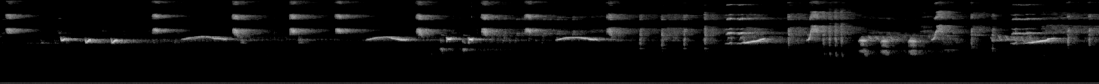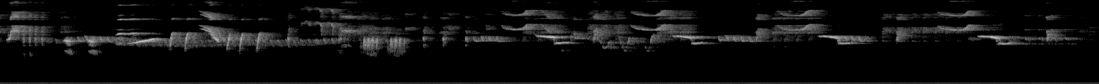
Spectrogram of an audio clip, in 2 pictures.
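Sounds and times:
Blyth's reed warbler Acrocephalus dumetorum singing: 0:00.0 - 0:21.9.

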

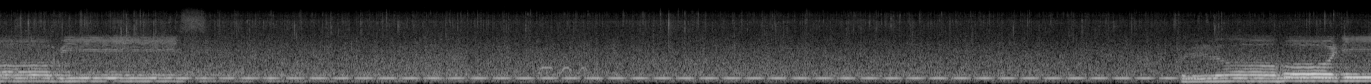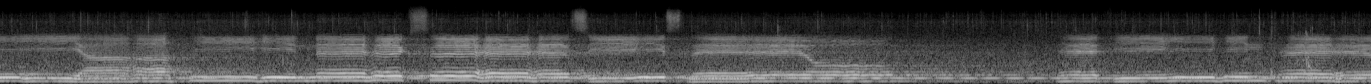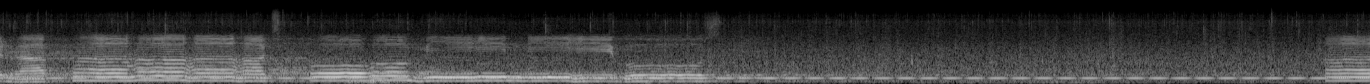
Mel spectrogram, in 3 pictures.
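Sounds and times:
Gregorian chants: 0:00.0 - 0:03.4, 0:11.8 - 0:35.8, 0:40.5 - 0:41.1
night rain: 0:00.0 - 0:41.1.

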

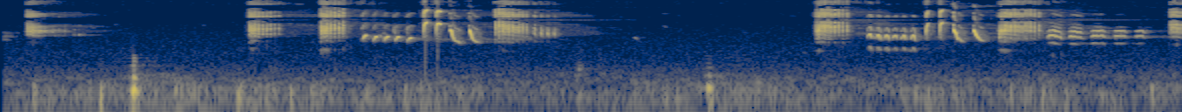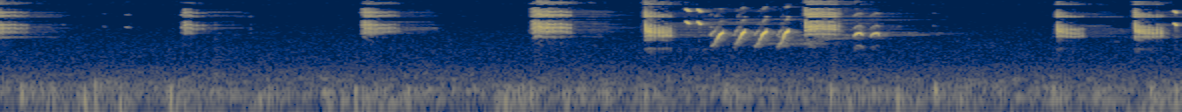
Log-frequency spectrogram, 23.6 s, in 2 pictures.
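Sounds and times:
aquatic warbler Acrocephalus paludicola calling: 0:03.3 - 0:05.6, 0:08.5 - 0:12.0, 0:18.3 - 0:20.8, 0:23.2 - 0:23.6.

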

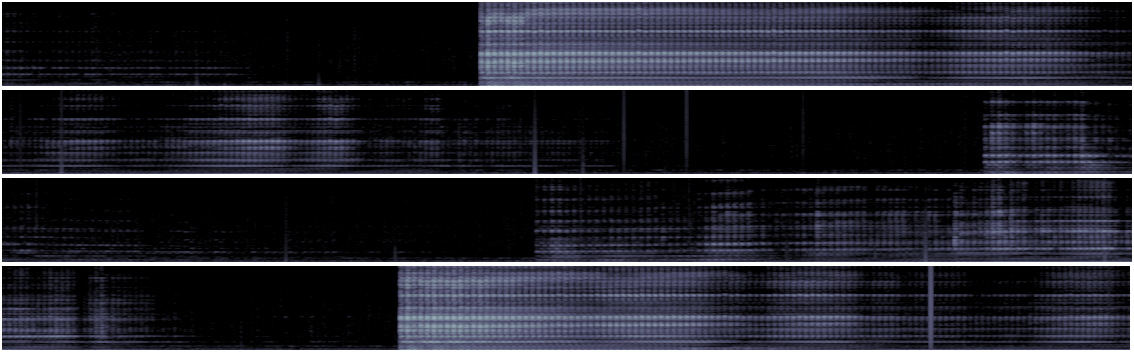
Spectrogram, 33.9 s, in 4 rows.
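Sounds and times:
glass rod vibrating: 0:00.0 - 0:01.8, 0:03.6 - 0:13.0, 0:15.8 - 0:19.5, 0:21.0 - 0:26.9, 0:28.4 - 0:33.8.

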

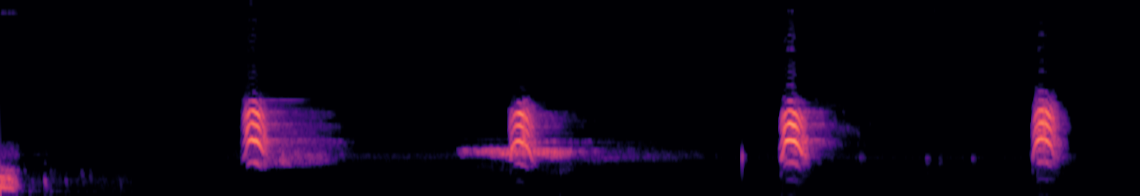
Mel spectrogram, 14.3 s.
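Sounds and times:
eagle-owl bubo bubo: 0:03.0 - 0:04.3, 0:05.7 - 0:08.1, 0:09.8 - 0:10.6, 0:12.9 - 0:13.4.

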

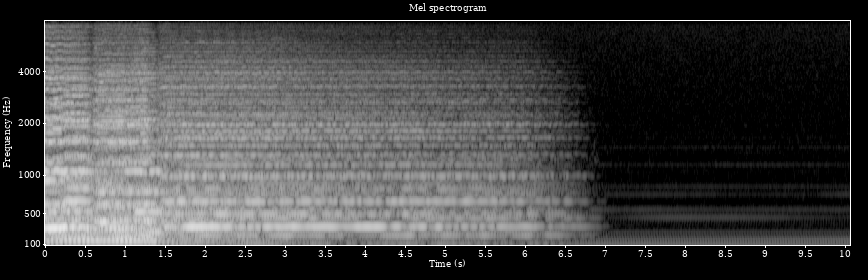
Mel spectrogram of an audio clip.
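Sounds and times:
adagio musical interlude: 0:00.0 - 0:06.6.

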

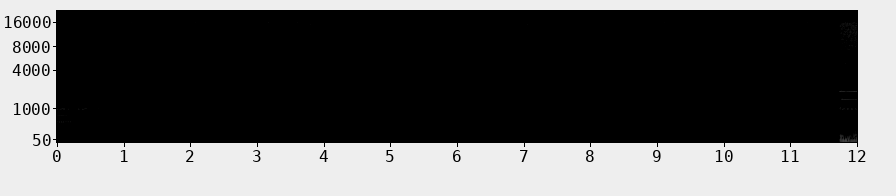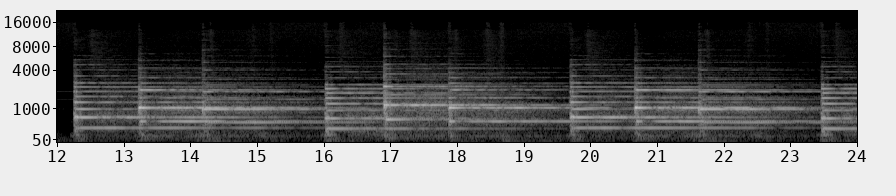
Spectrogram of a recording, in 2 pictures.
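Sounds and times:
piano melody: 0:12.2 - 0:23.9.

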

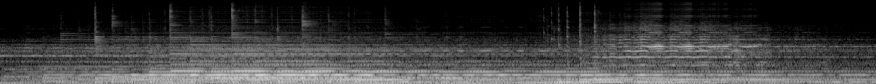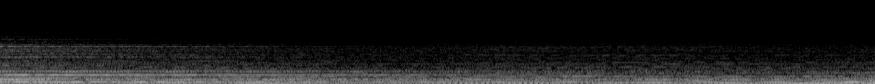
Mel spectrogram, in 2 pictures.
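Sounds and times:
guitar melody: 0:00.0 - 0:10.2.

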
